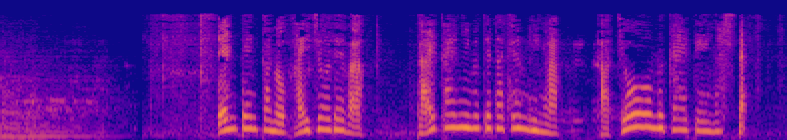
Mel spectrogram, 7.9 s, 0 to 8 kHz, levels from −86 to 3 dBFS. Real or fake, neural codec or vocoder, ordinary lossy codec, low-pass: fake; codec, 44.1 kHz, 2.6 kbps, SNAC; MP3, 24 kbps; 7.2 kHz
